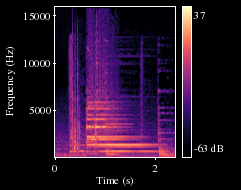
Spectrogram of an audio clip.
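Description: Subscribe-and-bell end-screen sound effect: a few quick clicks, then a single loud bell chime that rings out and fades slowly.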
